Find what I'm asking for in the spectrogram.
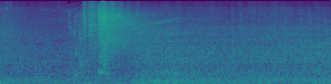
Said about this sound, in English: Had to kick the brakes in there, sorry. Love the way they sound, though.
